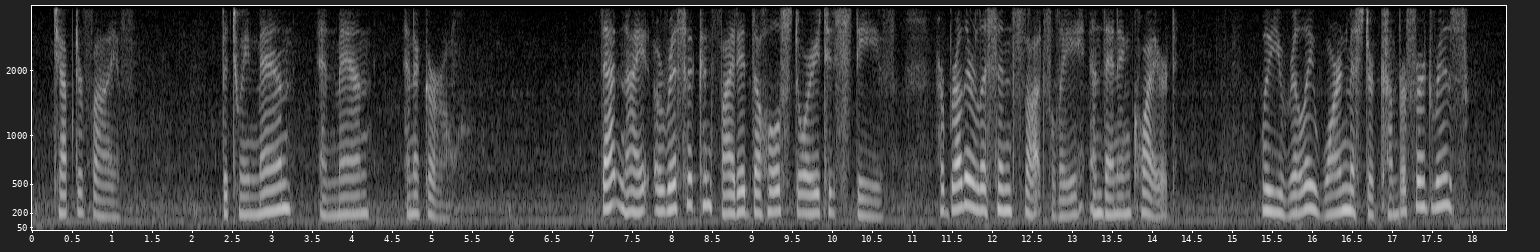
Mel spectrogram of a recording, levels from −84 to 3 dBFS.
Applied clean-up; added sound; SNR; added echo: none; Engine; 19 dB; none.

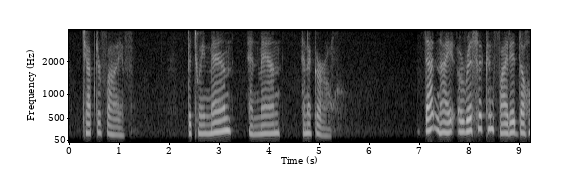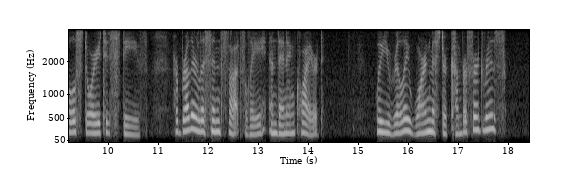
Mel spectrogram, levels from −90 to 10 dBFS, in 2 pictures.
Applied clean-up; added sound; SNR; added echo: none; none; none; none.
